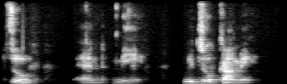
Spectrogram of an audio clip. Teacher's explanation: our stress is on the third from the last syllable and the final syllable.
